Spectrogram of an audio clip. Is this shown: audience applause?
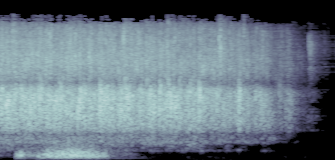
yes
